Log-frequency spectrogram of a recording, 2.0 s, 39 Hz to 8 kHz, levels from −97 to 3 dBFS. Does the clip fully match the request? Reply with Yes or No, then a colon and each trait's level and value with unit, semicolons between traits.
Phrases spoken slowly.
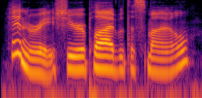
No: average, 175 wpm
